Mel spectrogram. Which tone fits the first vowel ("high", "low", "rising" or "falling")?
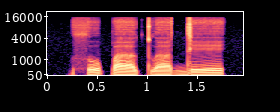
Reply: rising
